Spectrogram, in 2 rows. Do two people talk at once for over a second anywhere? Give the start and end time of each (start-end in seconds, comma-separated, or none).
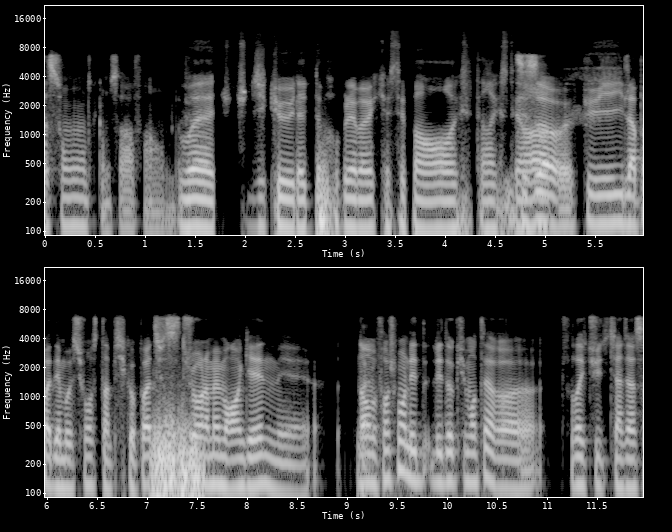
none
